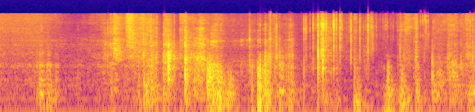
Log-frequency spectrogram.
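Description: Fingertips of both hands rub and scratch across the thick, glossy paper pages of an open, large hardcover art book, then tap on them. The result is a dry, rasping paper scraping with bright crinkly edges, broken up by short sharp taps.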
